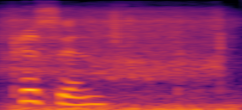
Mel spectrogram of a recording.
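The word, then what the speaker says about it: piscine: Pissin. Really? That's what it's called in French. No That's how kidding. you say swimming pool. I wonder if Mike knew that. What? I suppose Mike already knew that. Pissin.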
